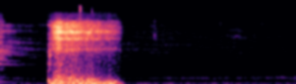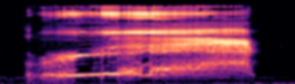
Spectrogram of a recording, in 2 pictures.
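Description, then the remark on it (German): A brief loud knock or clunk, then after a pause a wooden door creaks open inward with a drawn-out, wavering squeal lasting about two seconds, fairly loud. “Die Tür öffnet sich quietschend nach innen.”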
